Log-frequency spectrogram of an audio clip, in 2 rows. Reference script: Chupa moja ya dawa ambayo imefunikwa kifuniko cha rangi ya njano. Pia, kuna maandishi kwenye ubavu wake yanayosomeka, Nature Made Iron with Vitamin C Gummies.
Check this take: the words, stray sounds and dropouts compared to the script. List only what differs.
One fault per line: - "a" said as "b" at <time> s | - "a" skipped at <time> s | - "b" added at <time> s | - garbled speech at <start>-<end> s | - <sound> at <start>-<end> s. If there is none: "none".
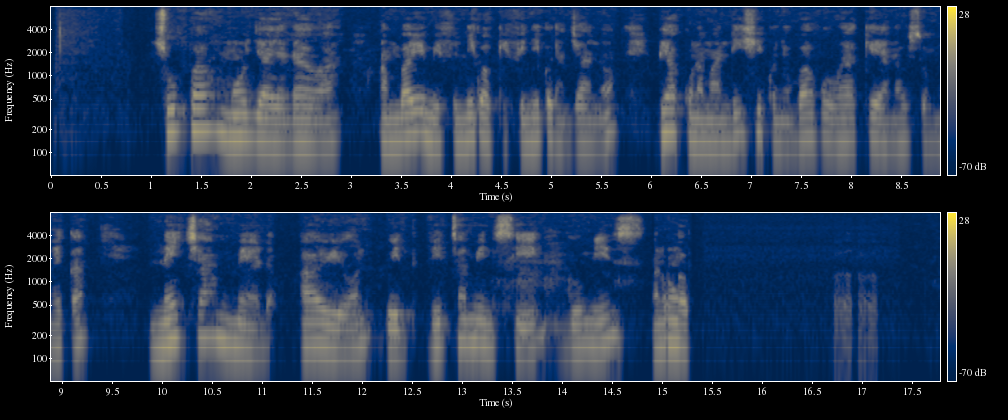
- "cha rangi" skipped at 5.0 s
- garbled speech at 14.9-15.3 s
- laugh at 16.7-17.2 s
